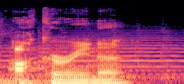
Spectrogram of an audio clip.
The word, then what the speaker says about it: Ocarina: Before we continue, yes, I know that it's pronounced Ocarina, but I can't unlearn what I have learned to say at this point.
